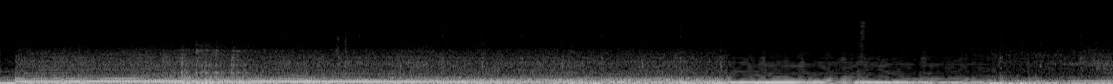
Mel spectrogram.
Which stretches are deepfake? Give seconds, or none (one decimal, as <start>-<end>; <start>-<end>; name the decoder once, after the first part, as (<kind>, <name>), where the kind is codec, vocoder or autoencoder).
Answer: 7.3-9.9 (vocoder, BigVGAN v2)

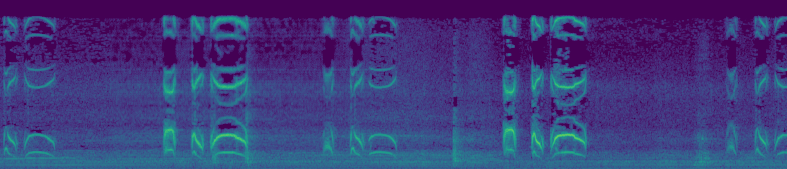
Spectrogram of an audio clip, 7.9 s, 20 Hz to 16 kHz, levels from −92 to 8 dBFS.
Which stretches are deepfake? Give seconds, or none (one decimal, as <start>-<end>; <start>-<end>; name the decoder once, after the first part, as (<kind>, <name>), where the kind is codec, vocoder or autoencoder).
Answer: 1.1-3.7 (vocoder, Vocos)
